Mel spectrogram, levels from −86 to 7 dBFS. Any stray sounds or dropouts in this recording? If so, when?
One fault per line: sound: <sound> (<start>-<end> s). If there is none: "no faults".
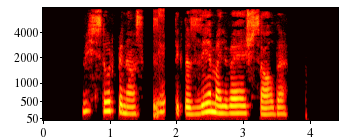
sound: laugh (1.7-1.8 s)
